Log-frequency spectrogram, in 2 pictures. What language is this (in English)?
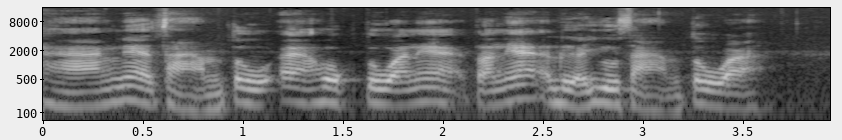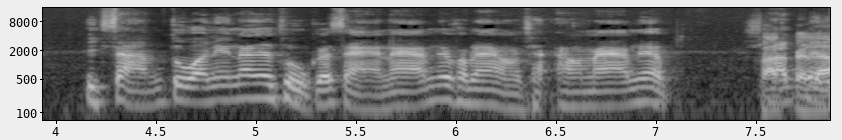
Thai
